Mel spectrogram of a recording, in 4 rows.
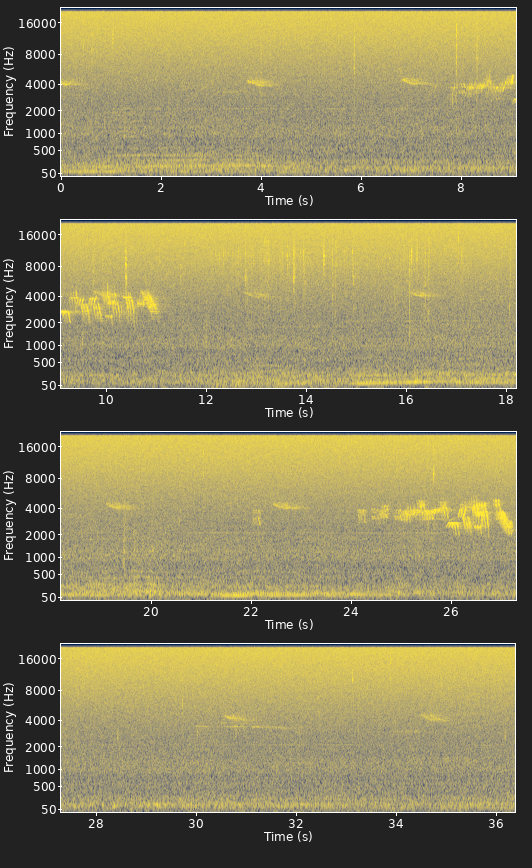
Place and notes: Waters Edge - Spring Afternoon
Microphone in the front of the house facing the street. Birds, traffic, planes, and the neighbors can be heard.
Washington County, Minnesota, United States, 2 April, ~13:00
